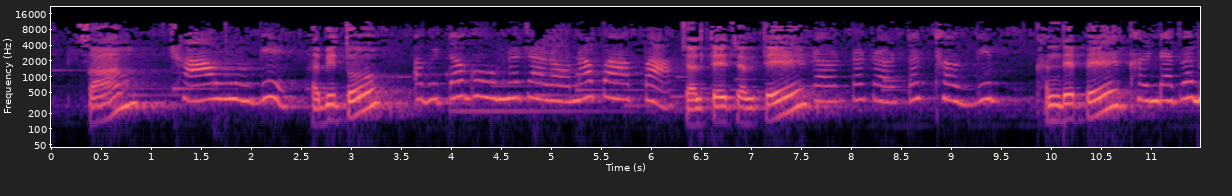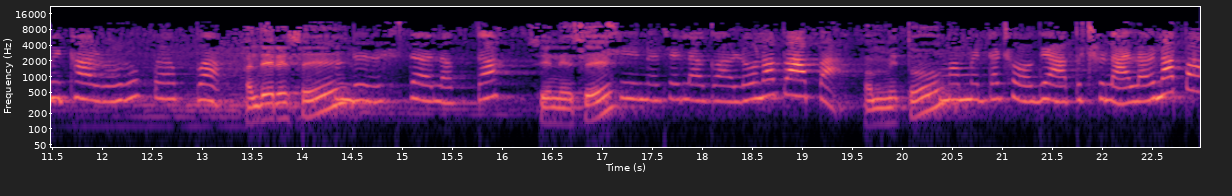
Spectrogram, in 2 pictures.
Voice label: poem; daughters birthday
